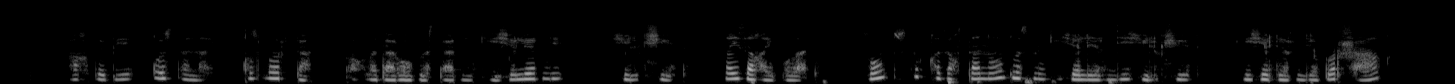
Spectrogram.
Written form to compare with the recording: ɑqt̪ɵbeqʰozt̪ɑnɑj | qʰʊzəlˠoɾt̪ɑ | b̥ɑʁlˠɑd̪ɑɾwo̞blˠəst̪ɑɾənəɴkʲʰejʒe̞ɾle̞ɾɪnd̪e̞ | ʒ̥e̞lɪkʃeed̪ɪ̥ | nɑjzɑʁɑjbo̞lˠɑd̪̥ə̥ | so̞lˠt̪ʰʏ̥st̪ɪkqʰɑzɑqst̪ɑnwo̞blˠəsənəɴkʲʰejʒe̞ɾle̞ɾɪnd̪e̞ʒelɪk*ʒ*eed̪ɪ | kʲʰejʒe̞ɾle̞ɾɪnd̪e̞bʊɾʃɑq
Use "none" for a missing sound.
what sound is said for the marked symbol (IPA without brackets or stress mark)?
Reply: ʃ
